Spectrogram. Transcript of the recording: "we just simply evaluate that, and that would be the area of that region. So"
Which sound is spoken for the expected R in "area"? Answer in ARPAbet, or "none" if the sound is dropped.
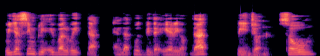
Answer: R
